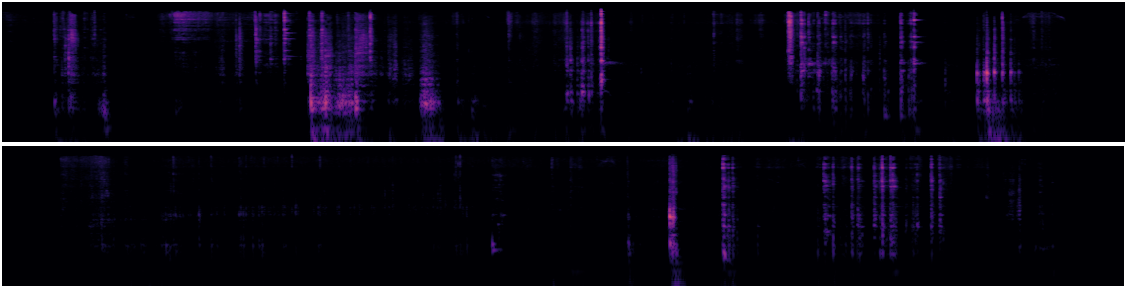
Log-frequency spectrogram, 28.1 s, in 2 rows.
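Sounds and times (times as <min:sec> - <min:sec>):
liquid trickling into a metal mug: 0:15.0 - 0:20.0.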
